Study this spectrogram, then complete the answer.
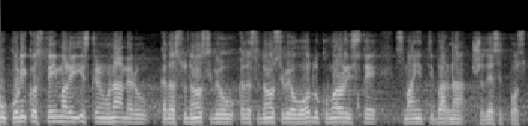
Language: Serbian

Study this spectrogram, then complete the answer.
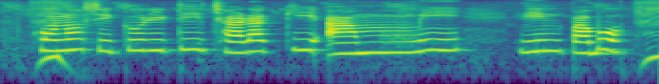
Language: Bangla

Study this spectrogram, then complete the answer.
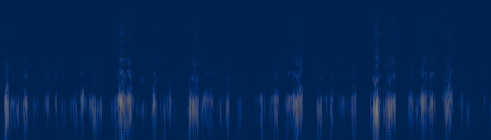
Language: Chinese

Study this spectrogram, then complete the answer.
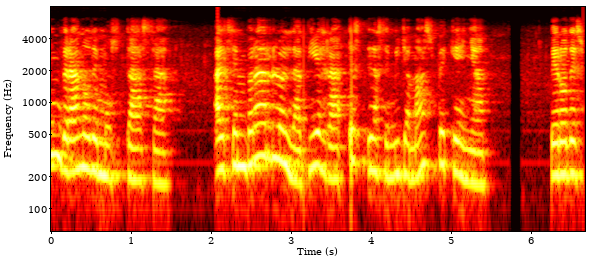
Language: Spanish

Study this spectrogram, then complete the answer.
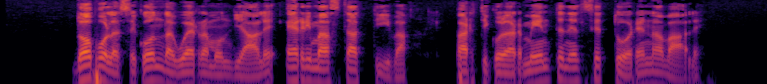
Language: Italian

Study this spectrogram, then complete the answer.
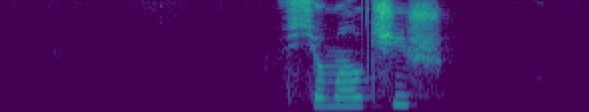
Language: Russian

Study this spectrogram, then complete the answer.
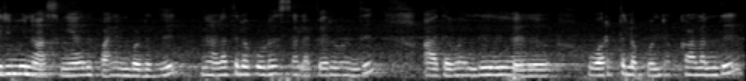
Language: Tamil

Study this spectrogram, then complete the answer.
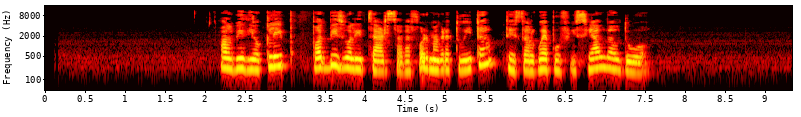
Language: Catalan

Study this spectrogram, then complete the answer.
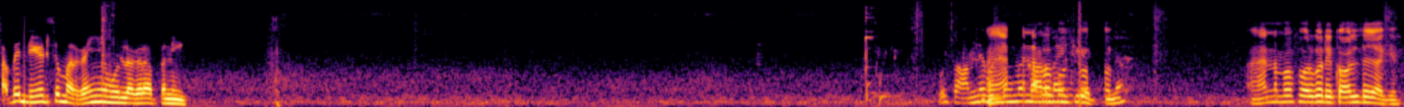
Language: Urdu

